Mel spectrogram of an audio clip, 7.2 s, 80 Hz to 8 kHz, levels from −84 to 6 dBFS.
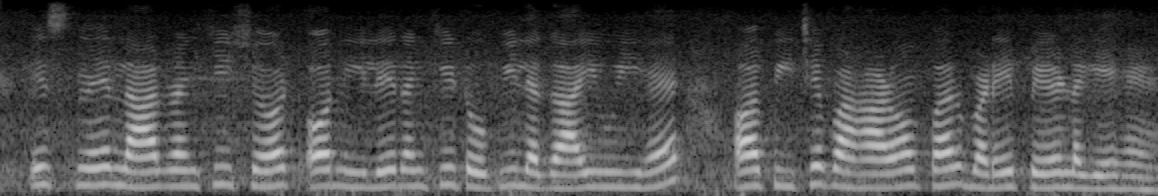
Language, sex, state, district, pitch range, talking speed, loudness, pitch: Hindi, female, Bihar, Saharsa, 215-240 Hz, 175 wpm, -20 LUFS, 230 Hz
